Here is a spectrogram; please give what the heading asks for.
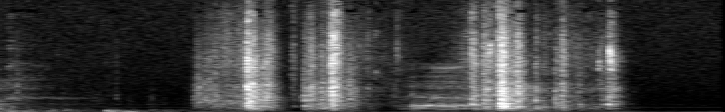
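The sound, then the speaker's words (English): Drawers being rooted through in a search for a capture card, heard as a few bursts of clattering, knocking and scraping with short pauses between them. “I'm rooting through drawers trying to find a capture card to”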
